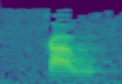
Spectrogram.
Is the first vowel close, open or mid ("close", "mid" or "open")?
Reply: open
